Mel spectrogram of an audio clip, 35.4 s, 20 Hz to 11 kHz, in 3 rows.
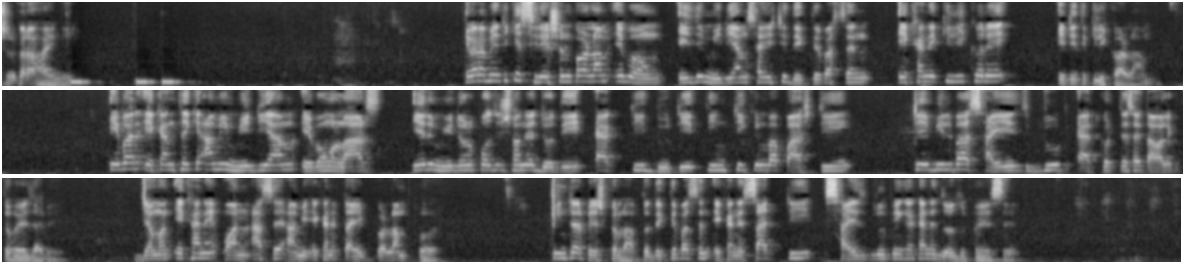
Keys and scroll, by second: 0.0-1.3 typing, 3.3 ctrl+z, 27.8 KP_4, 29.1 Return.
